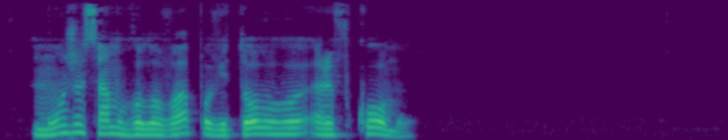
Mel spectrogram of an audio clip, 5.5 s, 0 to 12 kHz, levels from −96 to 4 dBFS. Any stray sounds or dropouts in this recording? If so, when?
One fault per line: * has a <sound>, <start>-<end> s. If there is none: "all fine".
all fine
